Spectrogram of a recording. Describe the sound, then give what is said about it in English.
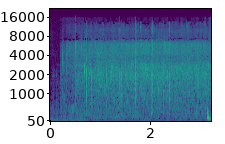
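An applause sound effect: dense, continuous clapping that starts abruptly and holds steady and fairly loud for a few seconds. “So when I type in applause sound effect, what comes up in YouTube is Oklahoma City.”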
